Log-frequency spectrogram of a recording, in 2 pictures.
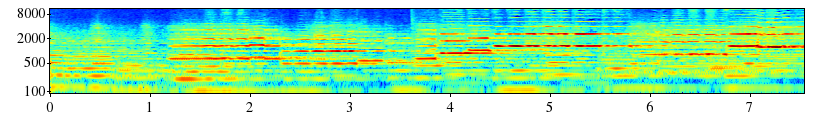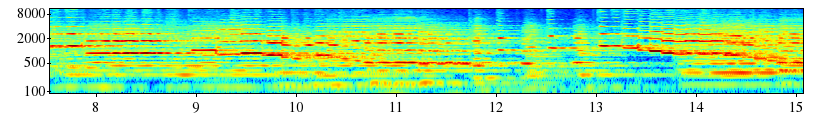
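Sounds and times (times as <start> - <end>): flute melody: 0.0 - 15.0
soft string accompaniment: 0.0 - 15.0.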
